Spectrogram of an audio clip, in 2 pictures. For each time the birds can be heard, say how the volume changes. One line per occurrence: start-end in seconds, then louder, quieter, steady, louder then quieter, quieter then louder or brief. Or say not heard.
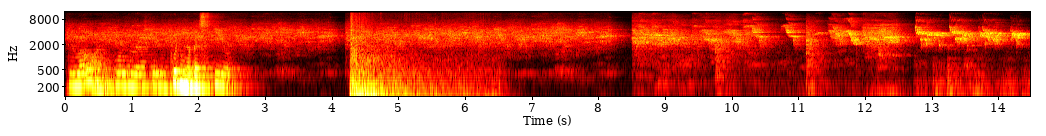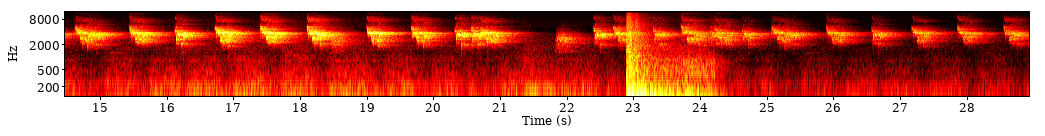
0.0-28.8 louder then quieter.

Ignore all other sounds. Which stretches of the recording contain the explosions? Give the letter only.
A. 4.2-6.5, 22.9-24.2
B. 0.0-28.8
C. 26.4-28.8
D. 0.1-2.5
A.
